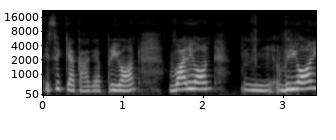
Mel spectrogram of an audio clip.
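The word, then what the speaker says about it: prion: सही उच्चारण करें तो ये प्रयन है।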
